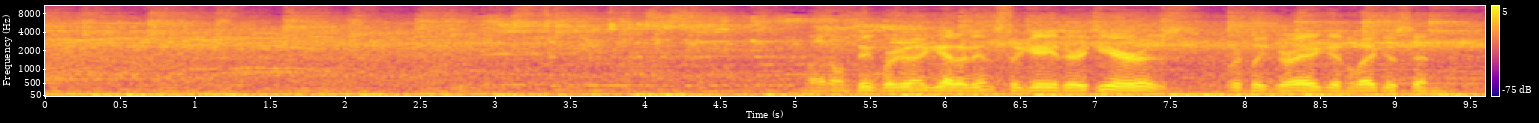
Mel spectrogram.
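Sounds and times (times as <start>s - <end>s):
large hockey arena crowd roaring and cheering: 0.0s - 6.8s
speech: 5.1s - 9.5s.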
